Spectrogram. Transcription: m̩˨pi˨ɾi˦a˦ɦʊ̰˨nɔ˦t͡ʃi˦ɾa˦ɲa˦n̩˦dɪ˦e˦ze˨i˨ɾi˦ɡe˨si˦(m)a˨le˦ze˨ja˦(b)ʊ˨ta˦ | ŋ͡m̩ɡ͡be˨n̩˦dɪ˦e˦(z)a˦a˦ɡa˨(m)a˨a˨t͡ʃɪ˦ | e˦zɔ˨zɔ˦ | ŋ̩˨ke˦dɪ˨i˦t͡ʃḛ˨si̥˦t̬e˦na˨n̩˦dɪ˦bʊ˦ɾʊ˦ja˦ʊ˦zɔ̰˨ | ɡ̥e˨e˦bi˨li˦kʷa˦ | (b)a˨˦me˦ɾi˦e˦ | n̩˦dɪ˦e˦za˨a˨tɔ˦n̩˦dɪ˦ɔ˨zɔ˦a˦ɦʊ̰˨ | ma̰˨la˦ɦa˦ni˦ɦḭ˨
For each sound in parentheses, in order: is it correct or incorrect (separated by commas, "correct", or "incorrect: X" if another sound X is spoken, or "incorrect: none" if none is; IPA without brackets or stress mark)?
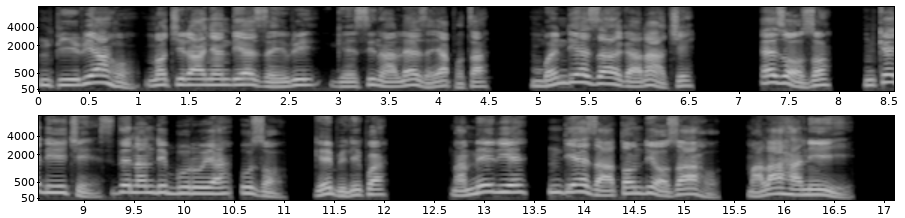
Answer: incorrect: n, incorrect: p, correct, incorrect: n, incorrect: m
